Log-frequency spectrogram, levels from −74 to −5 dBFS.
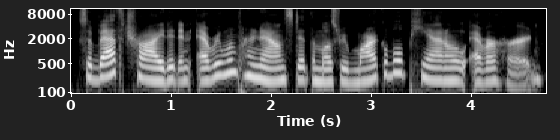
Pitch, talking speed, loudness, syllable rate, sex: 205 Hz, 175 wpm, -19 LUFS, 5.3 syllables/s, female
